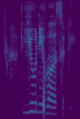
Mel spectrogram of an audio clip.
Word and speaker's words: university: before that university correct because university sound consonant sound that is of year though we are using the letter U. We are you starting the sound with year university. Correct? So it's a sound of a consonant.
